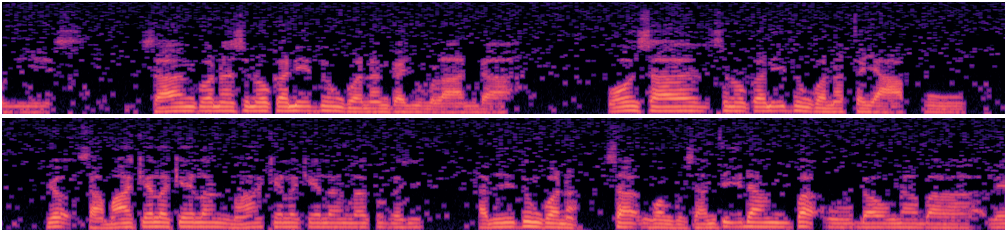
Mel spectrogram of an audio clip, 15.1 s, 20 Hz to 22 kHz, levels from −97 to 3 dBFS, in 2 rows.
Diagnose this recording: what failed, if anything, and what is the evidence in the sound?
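Overdone noise removal, at the call-processing stage, runs through the whole speech clip. The background drops and breaks up into twinkling specks. An over-aggressive suppressor is gating individual frequency bands whenever they approach its noise estimate, and quiet voice components go with them. A spectrogram shows scattered isolated dots in the gaps and patchy, holed harmonics.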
